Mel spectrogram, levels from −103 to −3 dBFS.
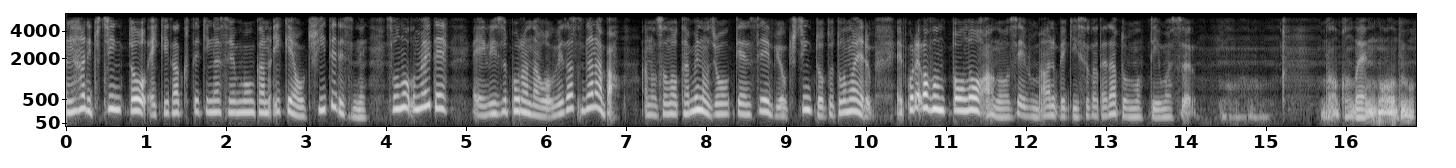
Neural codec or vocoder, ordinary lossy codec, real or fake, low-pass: autoencoder, 44.1 kHz, a latent of 192 numbers a frame, MeloTTS; none; fake; 5.4 kHz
